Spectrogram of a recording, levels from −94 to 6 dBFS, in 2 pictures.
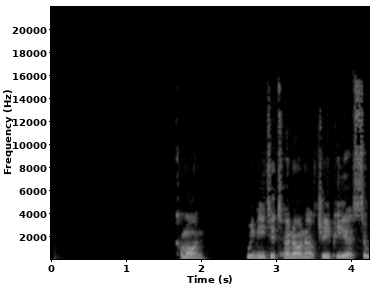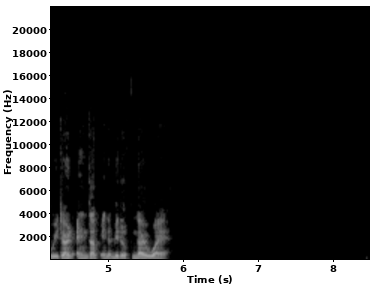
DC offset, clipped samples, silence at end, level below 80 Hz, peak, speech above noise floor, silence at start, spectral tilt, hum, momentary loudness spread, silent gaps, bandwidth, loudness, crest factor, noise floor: under 0.1%; under 0.1%; 2.7 s; -80 dBFS; -22 dBFS; over 51 dB; 1.65 s; -5 dB/octave; none; 6 LU; 2.24-2.60 s; 15 kHz; -40 LUFS; 20 dB; under -90 dBFS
